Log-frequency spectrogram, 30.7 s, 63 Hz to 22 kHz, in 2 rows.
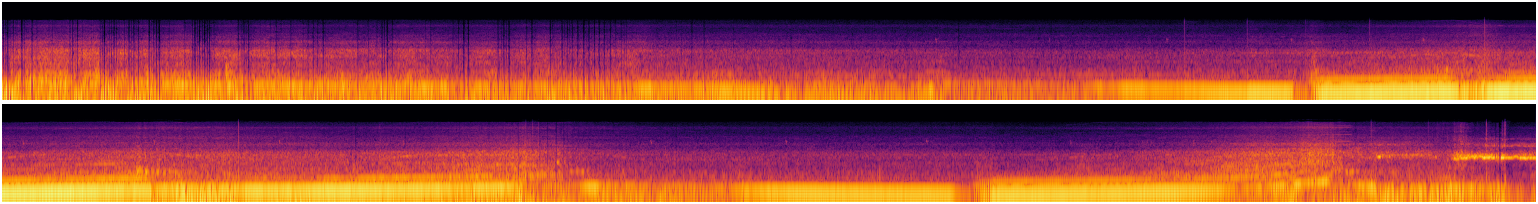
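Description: Mazda RX-7's engine heard from inside the cabin: a steady drone at high speed, dropping in pitch as the car slows, then revving up hard through the gears. Revs rise with each pull, with brief dips at the gear changes about a third of the way in and again near the end, and the middle stretch is the loudest.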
